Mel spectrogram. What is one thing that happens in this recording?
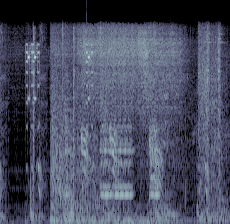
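An electric beam weapon fires with a loud crackling buzz.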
